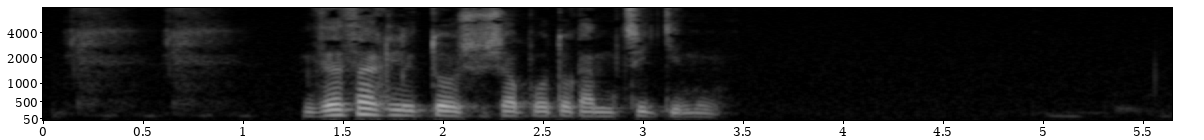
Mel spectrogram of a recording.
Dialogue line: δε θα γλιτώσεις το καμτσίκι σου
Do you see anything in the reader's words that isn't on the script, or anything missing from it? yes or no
yes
